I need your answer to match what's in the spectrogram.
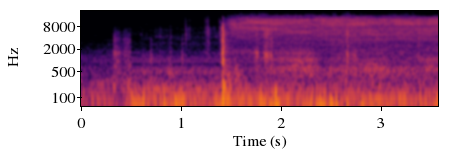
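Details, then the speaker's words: Nissan S14 with 1JZ turbo engine, which made only 16 psi versus 22 psi before: a boost leak test pressurised to 10 psi gives a sharp, steady hiss from a leaking hose in the boost piping. "Oh, here it is. Hear that? There's our boost leak. There's where our horse pressures are going to."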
